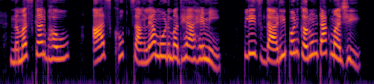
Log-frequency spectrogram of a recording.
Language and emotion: Marathi, happy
